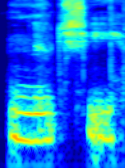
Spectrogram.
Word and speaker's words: gnocchi: I'm eating gnocchi. I think that's how you pronounce it. There's like a silent G in front of it.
